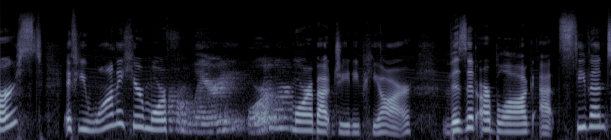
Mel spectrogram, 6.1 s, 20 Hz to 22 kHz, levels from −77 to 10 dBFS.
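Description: A speech recording carries computer activity noise for its whole length: a faint buzzing pulse repeating around 150 times a second, sitting roughly 35 dB below the voice and rising and falling independently of the speech. It comes from the computer's changing processor or graphics load disturbing the ground shared with the audio circuit. From 1.70 s, right after "want to hear more", to 2.91 s, where "more about" follows, the voice suddenly turns hollow and roomy, thinner in the bass and a few decibels quieter, with room noise only around 25 dB under the speech. It then snaps back just as abruptly. This is likely a switch to a distant microphone, with a farther pickup such as a camera's filling in briefly for the close one.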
